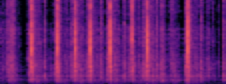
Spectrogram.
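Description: Typewriter key-click sound effect: a quick, even run of sharp clicks, about six a second, one for each letter of a title typing onto the screen.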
